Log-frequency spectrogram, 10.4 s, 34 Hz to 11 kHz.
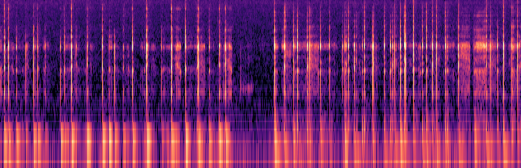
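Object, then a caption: Small paper cup covered in plastic rhinestones. Long nails rapidly tap and scratch two small, hollow, empty paper cups turned upside down and covered in colorful plastic rhinestones. The result is a fast, bright, typing-like clicking with a sharp ring around 2.2 kHz and soft low thumps underneath. The clicking pauses briefly around the middle, then resumes densely until the end.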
